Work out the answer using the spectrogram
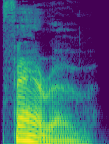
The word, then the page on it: pharaoh: British English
